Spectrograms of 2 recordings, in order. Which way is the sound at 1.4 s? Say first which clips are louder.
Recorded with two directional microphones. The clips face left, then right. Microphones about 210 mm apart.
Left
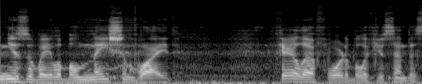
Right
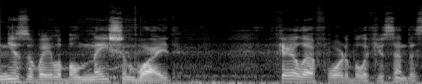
Right 4 dB; 25° right (ahead or behind).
